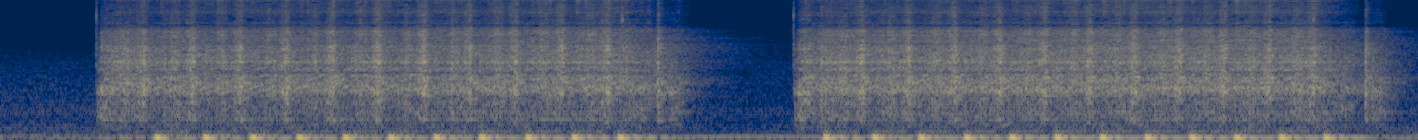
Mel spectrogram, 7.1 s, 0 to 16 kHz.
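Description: A Yamaha TTR50 mini motorbike's starter cranks its small engine in a fast, even chugging rhythm for about three seconds, stops briefly, then cranks again with the same loud, close churning pulse.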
